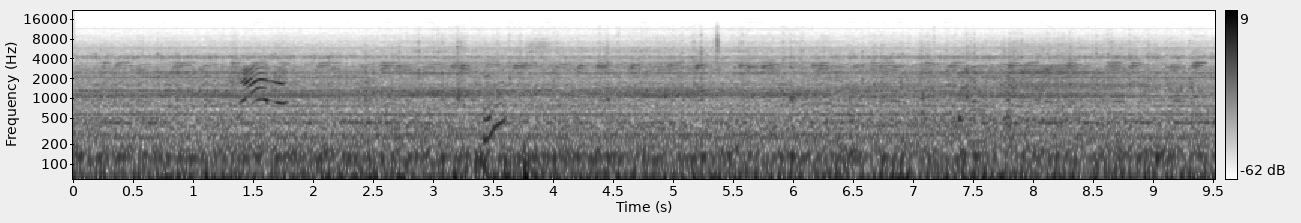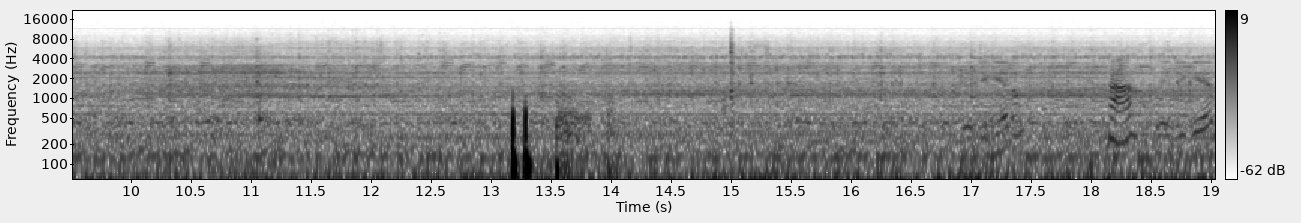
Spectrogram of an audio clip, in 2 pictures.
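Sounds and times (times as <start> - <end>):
boat engine droning: 0.0 - 19.0
higher steady hum: 8.0 - 16.0.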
